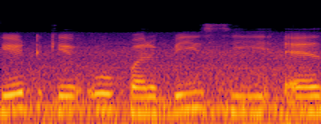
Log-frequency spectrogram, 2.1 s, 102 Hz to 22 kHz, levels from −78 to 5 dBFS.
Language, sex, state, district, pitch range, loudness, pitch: Hindi, female, Bihar, Supaul, 175-195 Hz, -13 LUFS, 180 Hz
